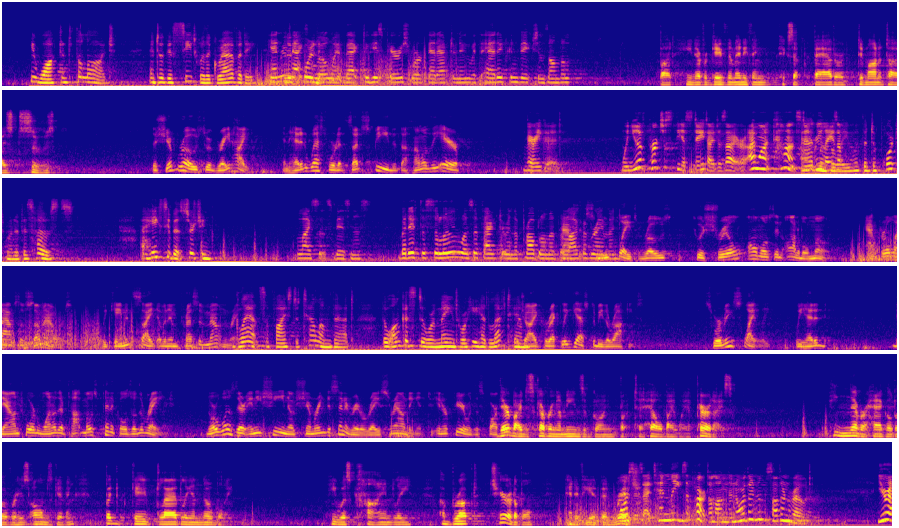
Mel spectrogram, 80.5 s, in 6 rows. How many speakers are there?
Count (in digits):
5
